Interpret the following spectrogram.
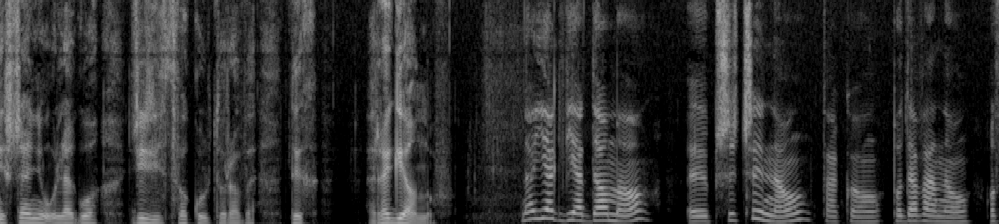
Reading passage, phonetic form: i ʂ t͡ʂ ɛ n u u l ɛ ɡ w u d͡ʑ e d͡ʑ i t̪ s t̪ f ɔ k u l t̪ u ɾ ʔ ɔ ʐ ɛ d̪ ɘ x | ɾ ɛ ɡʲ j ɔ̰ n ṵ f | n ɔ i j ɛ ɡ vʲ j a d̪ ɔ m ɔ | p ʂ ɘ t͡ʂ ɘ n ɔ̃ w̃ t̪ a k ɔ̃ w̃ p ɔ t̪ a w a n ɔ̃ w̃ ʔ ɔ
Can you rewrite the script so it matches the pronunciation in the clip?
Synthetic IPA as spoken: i ʂ t͡ʂ ɛ ɲ u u l ɛ ɡ w ɔ d͡ʑ e d͡ʑ i t̪ s t̪ f ɔ k u l t̪ u ɾ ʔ ɔ v ɛ t̪ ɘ x | ɾ ɛ ɡʲ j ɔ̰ n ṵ f | n ɔ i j a ɡ vʲ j a d̪ ɔ m ɔ | p ʂ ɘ t͡ʂ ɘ n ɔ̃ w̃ t̪ a k ɔ̃ w̃ p ɔ d̪ a v a n ɔ̃ w̃ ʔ ɔ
